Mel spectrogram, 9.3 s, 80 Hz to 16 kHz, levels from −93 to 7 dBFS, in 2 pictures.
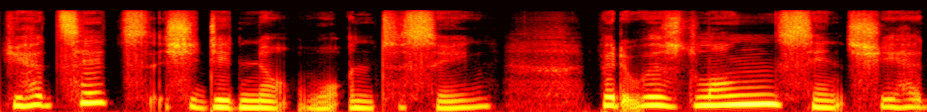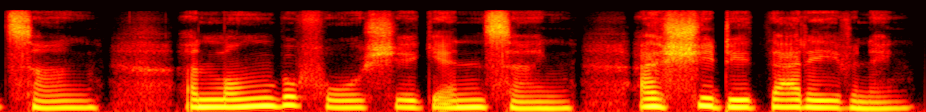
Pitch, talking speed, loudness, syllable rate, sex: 205 Hz, 180 wpm, -18 LUFS, 4.4 syllables/s, female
